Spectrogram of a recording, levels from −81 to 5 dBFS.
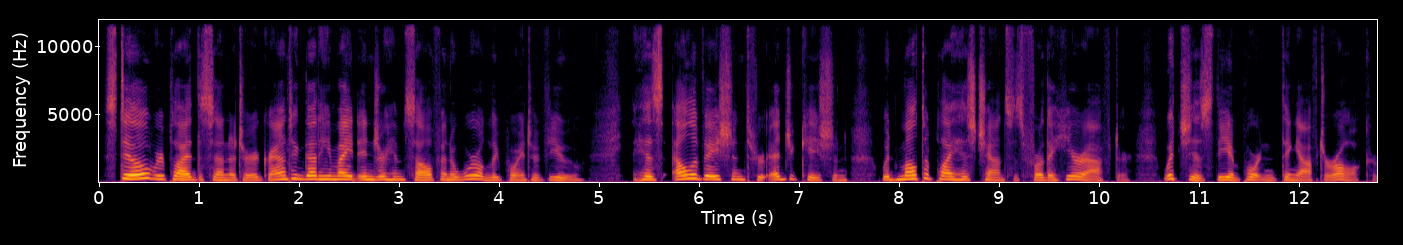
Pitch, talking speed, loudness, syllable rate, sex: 215 Hz, 160 wpm, -20 LUFS, 5.1 syllables/s, female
